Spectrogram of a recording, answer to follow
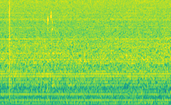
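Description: Steady electrical mains hum with many overtones, over a faint hiss, unchanging throughout.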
